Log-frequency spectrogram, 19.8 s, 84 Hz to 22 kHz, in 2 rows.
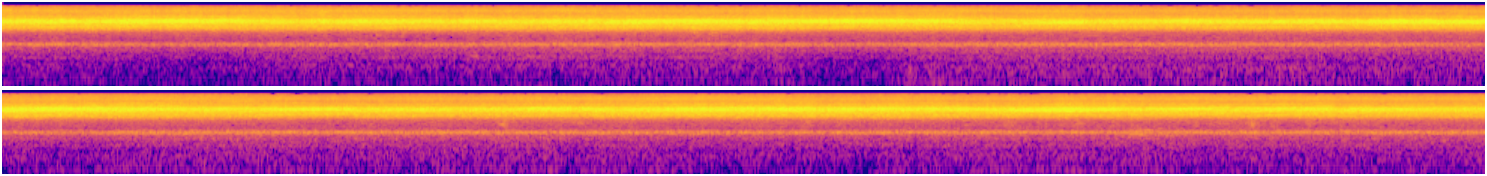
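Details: Illinois periodical cicadas, out after 17 years underground in their billions, keep up a seamless shrill wall of sound, a hissing roar layered over a level droning whine, swelling slightly at times.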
